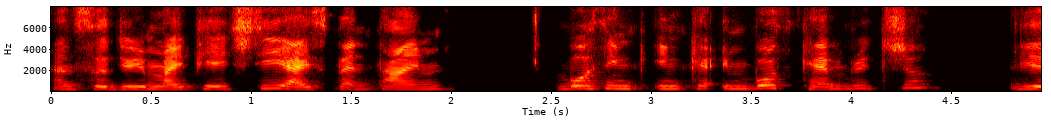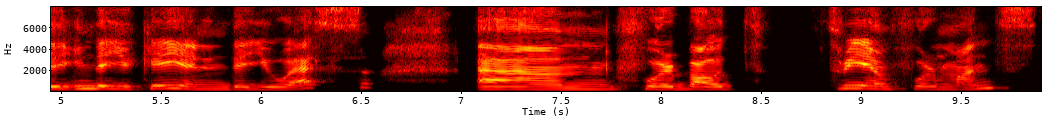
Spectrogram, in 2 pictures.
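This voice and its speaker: A woman with an Italian accent speaks at a moderate pace with a fairly high pitch. Her intonation is fairly even, and she leaves long, frequent pauses. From Italy, Tuscany (Siena). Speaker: scientist. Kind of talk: lecture. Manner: halting, many fillers.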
